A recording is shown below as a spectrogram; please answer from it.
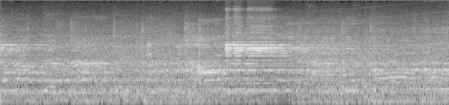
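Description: Busy city-street ambience: traffic running, with music playing from large outdoor video screens. A short high-pitched tone stands out about two seconds in.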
